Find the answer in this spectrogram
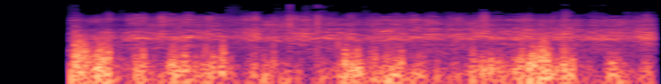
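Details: A huge flock of geese, by the thousands, being fed by visitors at an aquatic center in Hereford, Texas; dense overlapping honks form a continuous clamor after half a second of silence, with low rumbling handling noise underneath.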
